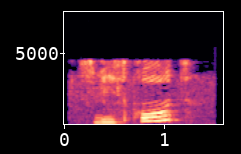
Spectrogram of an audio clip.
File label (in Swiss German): "wissbrot", alsace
